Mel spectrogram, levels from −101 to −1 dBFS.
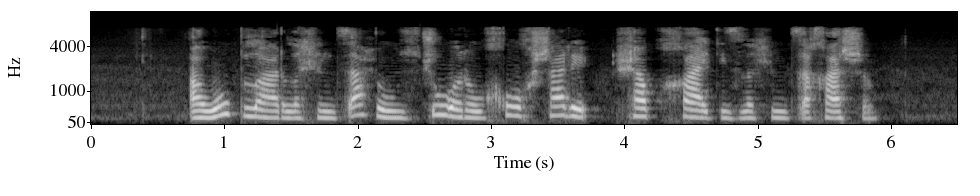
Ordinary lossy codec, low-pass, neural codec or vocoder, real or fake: AAC, 32 kbps; 7.2 kHz; codec, 16 kHz, 16 kbps, FunCodec, trained on LibriTTS, 50 frames a second; fake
